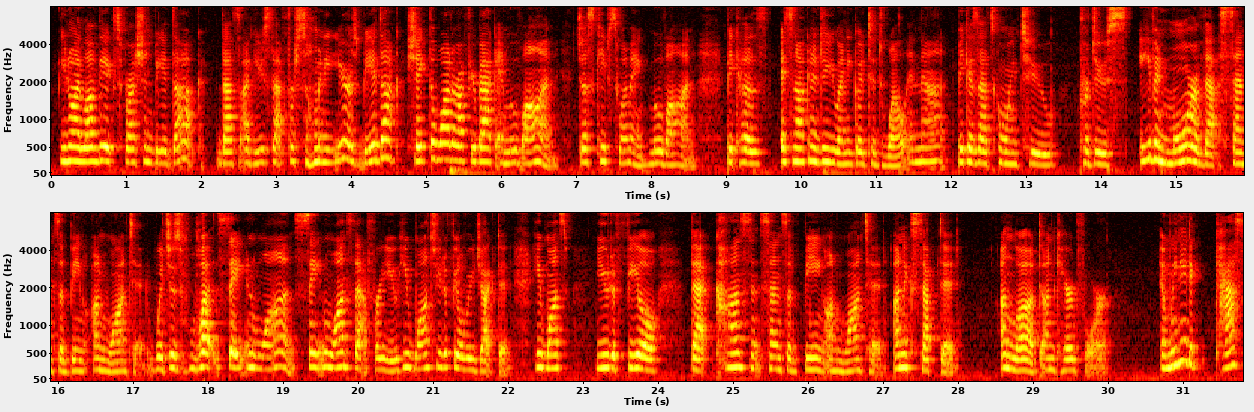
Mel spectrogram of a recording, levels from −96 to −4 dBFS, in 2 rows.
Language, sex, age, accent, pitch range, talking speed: English, female, 30-49, American, 205-255 Hz, 180 wpm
